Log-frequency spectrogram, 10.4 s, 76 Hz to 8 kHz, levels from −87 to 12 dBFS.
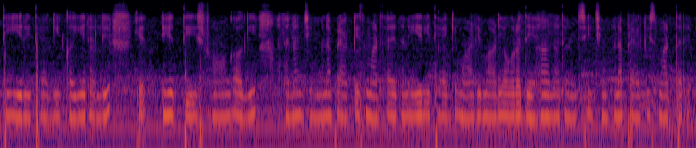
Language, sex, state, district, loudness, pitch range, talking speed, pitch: Kannada, female, Karnataka, Bijapur, -37 LUFS, 200-210 Hz, 125 wpm, 205 Hz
